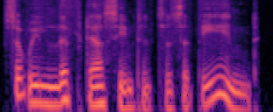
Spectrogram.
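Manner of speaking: ordinary talk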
